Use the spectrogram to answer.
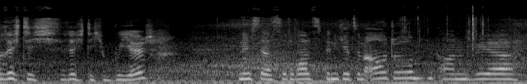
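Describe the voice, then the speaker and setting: A woman's voice: fairly high pitch, background noise. A young woman in her twenties talking casually into a phone held at arm's length, rambling and amused with herself as she vlogs. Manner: chatty, rambling, self-amused. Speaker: vlogger. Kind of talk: casual vlog chat to camera. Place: airport terminal, then car, then outdoors in snowy mountains.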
